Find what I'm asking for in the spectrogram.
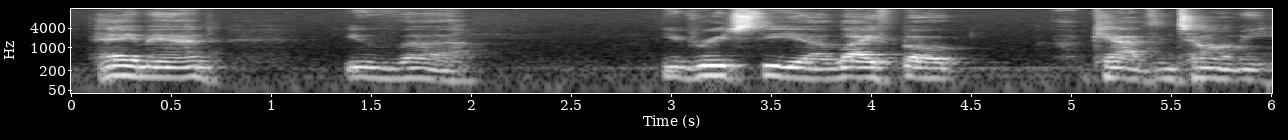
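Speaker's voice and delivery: slumped, low, listless, beaten-down murmur. Showing an audience how posture changes attitude: slouched, unexcited voice. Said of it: "sit like this and just start talking like this".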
